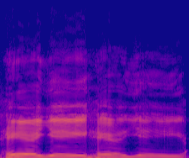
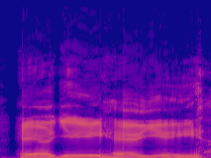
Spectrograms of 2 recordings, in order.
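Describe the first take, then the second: First: High mock town crier call. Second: Town crier. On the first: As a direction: cry it out like a herald. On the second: Pretend. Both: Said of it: "No town criers".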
